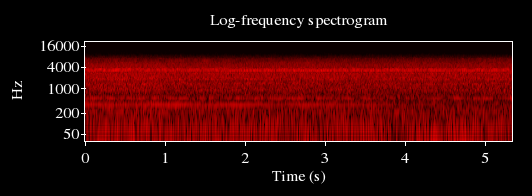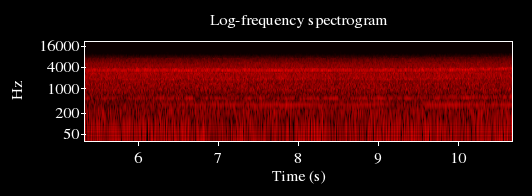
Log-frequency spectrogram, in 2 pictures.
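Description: Aircraft engine steadily droning while taxiing in the DCS flight simulator video game, a constant loud whine and rumble with a sustained hum, no talking.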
